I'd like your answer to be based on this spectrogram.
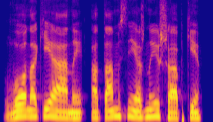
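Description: A reader voicing a proud, pompous male robot guide who talks slowly and self-importantly, in an audiobook. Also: medium pitch, steady tone, a little mellow, clean tone, no room sound, studio quality, voice pushed up, close to an everyday voice. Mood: huffy. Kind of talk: audiobook role-play.

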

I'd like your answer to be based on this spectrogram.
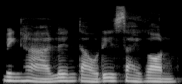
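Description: A woman narrating a story in a calm, measured reading voice. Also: low-pitched.

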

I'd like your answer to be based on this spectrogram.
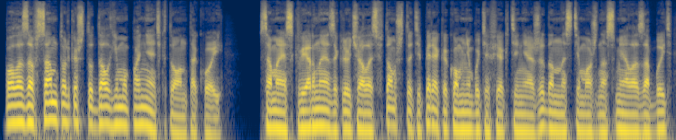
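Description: A man narrating a story as an audiobook reader, with steady, even storytelling. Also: low-pitched, no echo, clean studio sound. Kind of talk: scripted narration.

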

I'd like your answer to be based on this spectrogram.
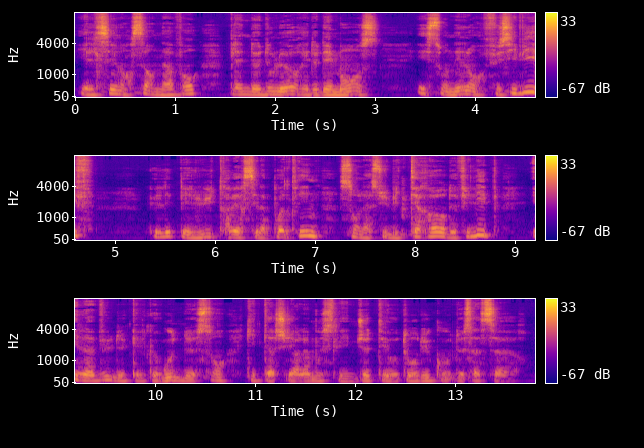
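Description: A male narrator reads a classic novel in a measured, expressive style. His voice is very dark and somewhat husky, with pitch in the ordinary middle range. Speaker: audiobook narrator. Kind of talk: literary audiobook narration.

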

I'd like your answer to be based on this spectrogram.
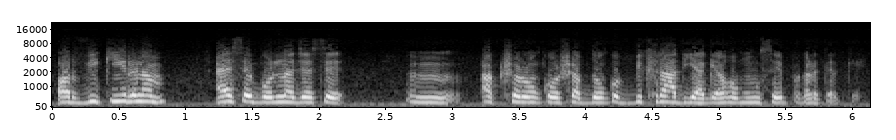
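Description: A woman teaching a Sanskrit grammar lesson, explaining patiently step by step and reciting verse slowly. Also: on the high side, fairly even intonation. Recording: dull lo-fi recording.

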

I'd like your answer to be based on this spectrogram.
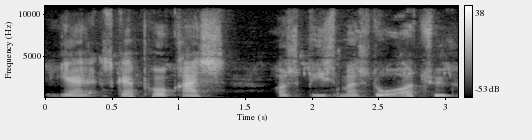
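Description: Little storybook billy goat, timid, thin high voice; a man plays it. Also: steady tone, darkish tone. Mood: pleading.

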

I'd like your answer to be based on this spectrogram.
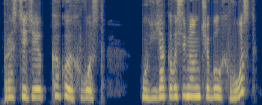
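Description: A woman's voice: on the high side, steady tone, normal speed, a little mellow, no echo, clean studio sound, close to an everyday voice. A woman reading a flustered young woman who keeps asking startled questions, in an audiobook.

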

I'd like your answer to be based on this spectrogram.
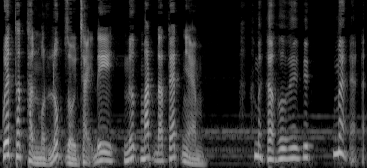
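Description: A man's voice: mid-range voice, huge pitch swings, moderate pace, fairly bright tone. A man narrating a horror story with dramatic expression. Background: faint music.

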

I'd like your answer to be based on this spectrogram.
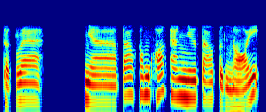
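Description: A woman doing a sharp-tongued rich schoolgirl. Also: on the low side, expressive, takes it slowly. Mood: defensive. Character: rich girl hiding her wealth, defensive. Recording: tinny phone-like audio.

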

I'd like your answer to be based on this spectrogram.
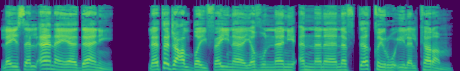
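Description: A man's voice: a little high, moderate pace, bright, forceful tone, dry recording, studio quality, voice pushed up. A man voicing a mocking, stern male intelligence chief in an audio story, with a noticeably raised voice. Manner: sarcastic, stern.

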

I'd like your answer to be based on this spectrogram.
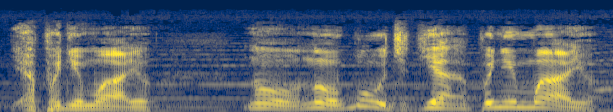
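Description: Man doing a soft guilty husband in an audiobook, lowish, soothing, pleading. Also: a little fast, soft background music, close to an everyday voice. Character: gentle, guilty middle-aged husband pleading.

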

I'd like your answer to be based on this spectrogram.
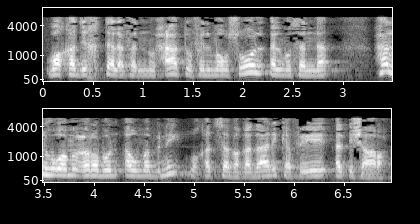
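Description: High gravelly sheikh teaching grammar, reads then explains, quizzes students, muffled lo-fi recording. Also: male voice, a little fast. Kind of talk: classical grammar lesson. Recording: dull lo-fi lecture recording.

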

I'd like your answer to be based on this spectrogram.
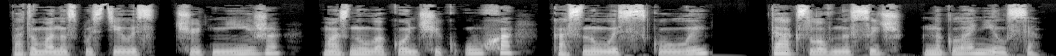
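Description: A woman narrating a first-person audiobook in a lively, ironic storytelling manner. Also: fairly low pitch, no room sound, clean studio sound.

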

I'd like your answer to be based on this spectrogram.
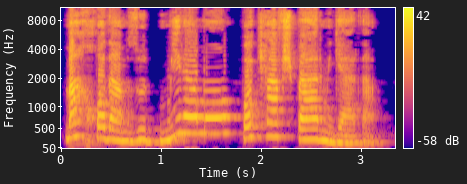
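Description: A woman's voice: a little high, sing-song. A woman voicing an impatient, thirsty young boy in a folk tale. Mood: hurried.

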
